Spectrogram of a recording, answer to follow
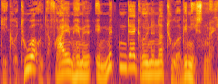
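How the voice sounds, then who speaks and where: Over noticeable background noise, a man with a warm tone and fairly high pitch speaks at a moderate pace with very wide pitch swings. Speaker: audio tour guide. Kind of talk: scripted audio-guide narration addressing listeners as 'Sie'. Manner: formal, friendly, warm and inviting; even, measured pace, promotional tone.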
